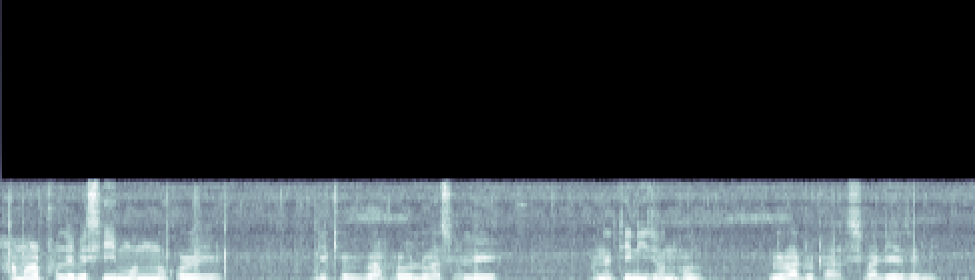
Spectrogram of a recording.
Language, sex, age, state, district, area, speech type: Assamese, male, 60+, Assam, Nagaon, rural, spontaneous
